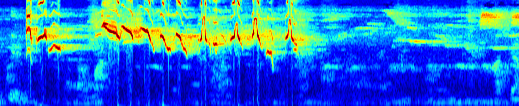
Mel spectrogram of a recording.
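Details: Oriental magpie-robin singing merdu ngeplong song used as a lure for kacer; a rapid chain of downslurred whistles for two seconds, followed by quieter faint notes.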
